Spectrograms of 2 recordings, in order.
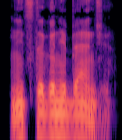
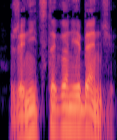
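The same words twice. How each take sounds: First: Said in the usual way. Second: "nic z tego nie będzie" pushed louder, higher and quicker; insistent refusal. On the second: A narrator's reading. („nic z tego nie będzie” z naciskiem, głośniej, wyżej i szybciej)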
